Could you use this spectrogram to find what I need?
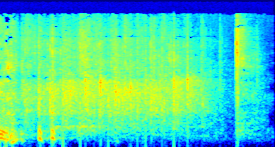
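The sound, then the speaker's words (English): A round of applause from an audience after a Bible passage is read aloud. Fairly faint, steady patter with a few louder claps scattered through. “this is a passage that's worthy of a round of applause. Thank you, Stephen.”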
